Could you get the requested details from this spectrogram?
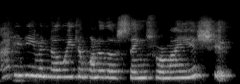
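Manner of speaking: fast, high-pitched retold protest; taken aback. Retold surprised reply to God.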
